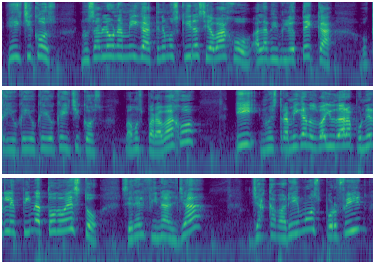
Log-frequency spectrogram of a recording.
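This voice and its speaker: A man's voice: very high voice, normal speed, a bit bright, a little hiss or hum. A man commenting on a horror game he plays, reading its lines aloud in translation, talking to his viewers and yelping and repeating words when he is scared. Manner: addresses viewers as "chicos". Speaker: gaming YouTuber. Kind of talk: Let's Play commentary translating game dialogue.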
